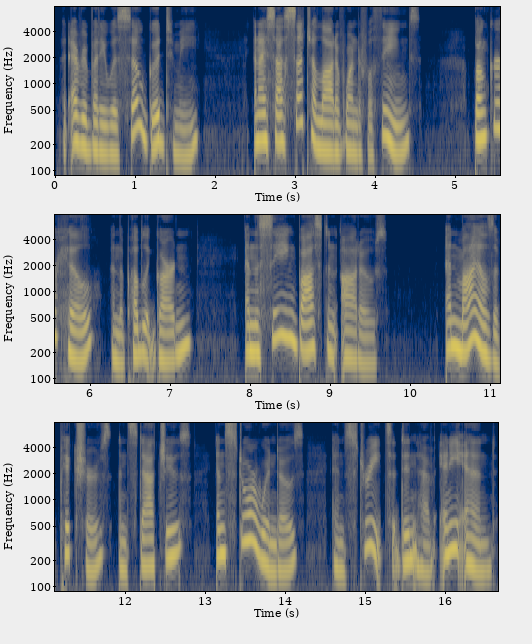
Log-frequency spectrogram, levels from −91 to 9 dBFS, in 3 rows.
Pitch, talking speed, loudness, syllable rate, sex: 205 Hz, 150 wpm, -19 LUFS, 4.7 syllables/s, female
